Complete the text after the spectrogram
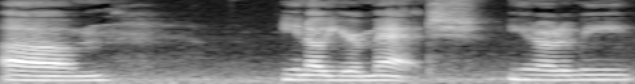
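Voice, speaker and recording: Her voice has a dark, mellow tone, and the woman speaks with monotone, flat intonation. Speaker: tarot reader. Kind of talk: tarot reading monologue. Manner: soft-spoken, laid back.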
